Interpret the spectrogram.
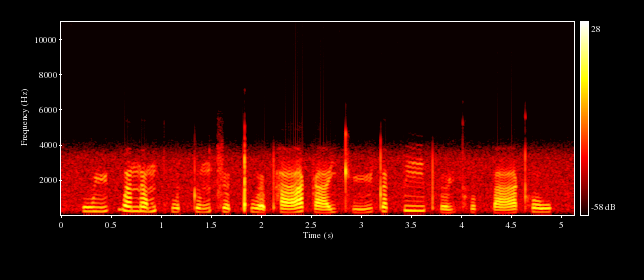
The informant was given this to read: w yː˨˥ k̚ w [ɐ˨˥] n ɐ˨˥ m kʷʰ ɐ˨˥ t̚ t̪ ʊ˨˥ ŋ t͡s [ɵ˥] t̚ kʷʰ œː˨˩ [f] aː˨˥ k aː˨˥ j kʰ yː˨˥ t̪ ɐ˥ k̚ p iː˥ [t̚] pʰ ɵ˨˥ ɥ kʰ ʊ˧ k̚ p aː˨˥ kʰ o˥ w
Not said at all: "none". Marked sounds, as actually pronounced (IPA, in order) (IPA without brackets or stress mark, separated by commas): ɐ˧, ɵ˨˥, pʰ, none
